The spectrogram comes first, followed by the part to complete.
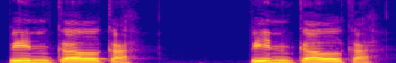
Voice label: "penkvlkv", Muscogee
